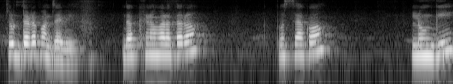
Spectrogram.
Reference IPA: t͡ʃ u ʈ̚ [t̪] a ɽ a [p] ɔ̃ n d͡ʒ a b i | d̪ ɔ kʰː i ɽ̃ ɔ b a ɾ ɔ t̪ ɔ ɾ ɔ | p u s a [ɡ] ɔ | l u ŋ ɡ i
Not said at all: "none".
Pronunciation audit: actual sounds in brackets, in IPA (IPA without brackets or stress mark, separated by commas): d̪, p, k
